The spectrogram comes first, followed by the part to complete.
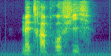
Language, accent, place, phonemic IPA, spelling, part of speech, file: French, France, Lyon, /mɛ.tʁ‿a pʁɔ.fi/, mettre à profit, verb, LL-Q150 (fra)-mettre à profit.wav
- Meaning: to put to use, to take advantage of, to make the most out of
